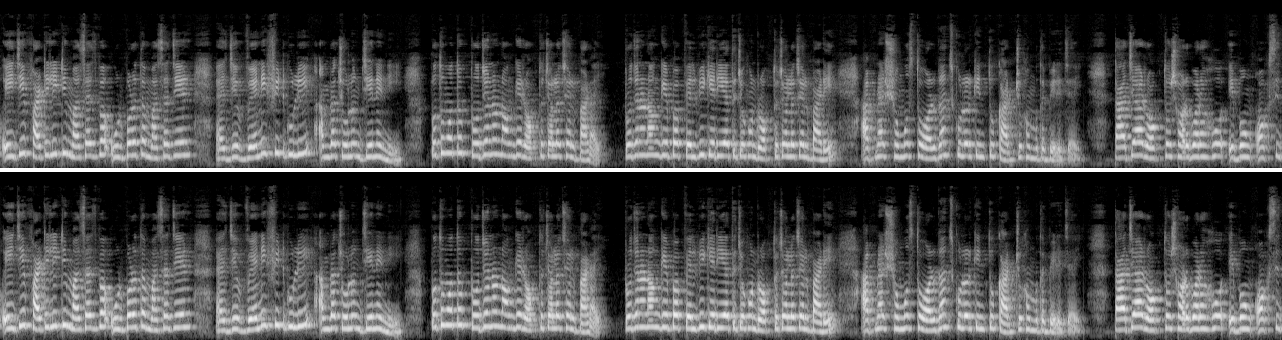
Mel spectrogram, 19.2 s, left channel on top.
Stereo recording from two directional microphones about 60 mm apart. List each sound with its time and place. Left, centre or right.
0.0 s speech: right
5.5 s speech: centre
6.5 s speech: right
8.3 s speech: right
